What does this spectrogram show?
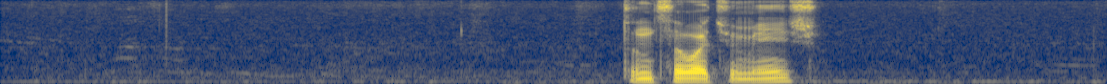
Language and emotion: Russian, neutral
